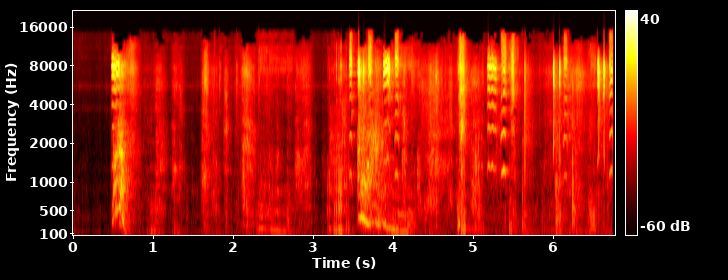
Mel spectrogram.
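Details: Pet dog trying to bark at a dog outside without dropping its new toy, indoors; a continuous run of muffled, squeaky, growling barks and whines, with sharp clicks or squeaks from the toy mixed in.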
